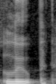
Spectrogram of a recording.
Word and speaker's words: loupe: I learned a new word as I read this poem, and the word is loop, L-O-U-P-E. It's pronounced loop, and it's a term for a magnifying glass, a very strong magnifier that's used by jewelers and watchmakers.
